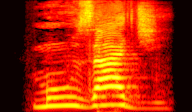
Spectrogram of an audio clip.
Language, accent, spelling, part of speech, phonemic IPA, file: Swahili, Kenya, muuzaji, noun, /muːˈzɑ.ʄi/, Sw-ke-muuzaji.flac
- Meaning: alternative form of mwuzaji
